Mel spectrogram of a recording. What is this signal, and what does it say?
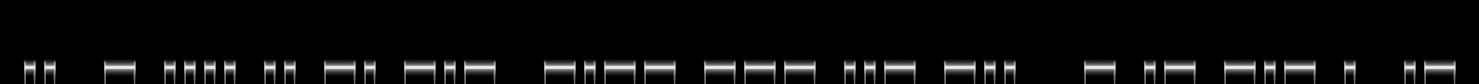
Morse code, heard as a keyed tone, about 12 wpm, 800 Hz. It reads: I THINK YOUD TAKE A
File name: Morse / psg-12wpm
